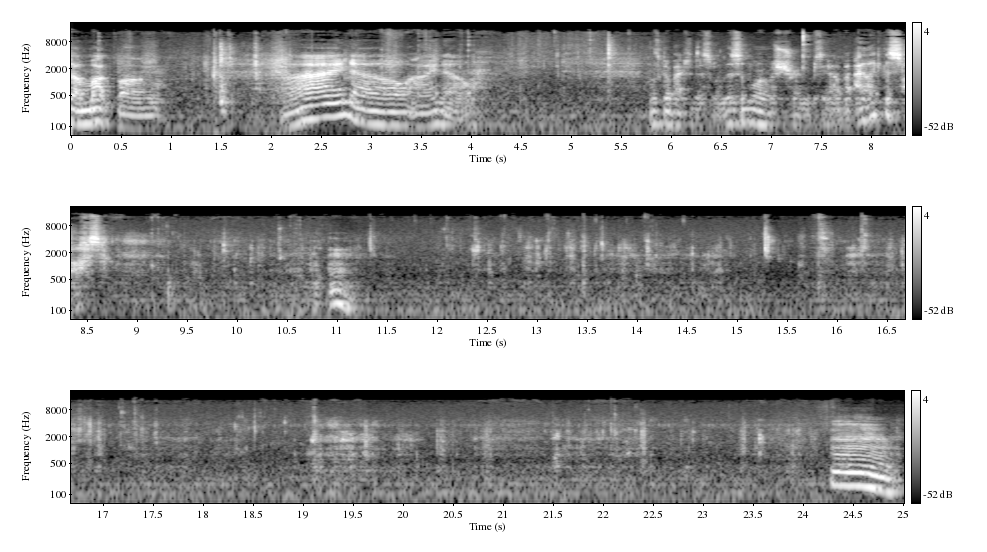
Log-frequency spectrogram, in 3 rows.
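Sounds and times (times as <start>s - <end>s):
wet chewing and lip-smacking: 9.1s - 24.2s.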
